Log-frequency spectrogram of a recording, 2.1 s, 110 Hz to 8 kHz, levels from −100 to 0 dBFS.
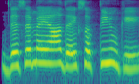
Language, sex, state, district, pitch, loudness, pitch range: Hindi, female, Uttar Pradesh, Jyotiba Phule Nagar, 300 Hz, -13 LUFS, 265-325 Hz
